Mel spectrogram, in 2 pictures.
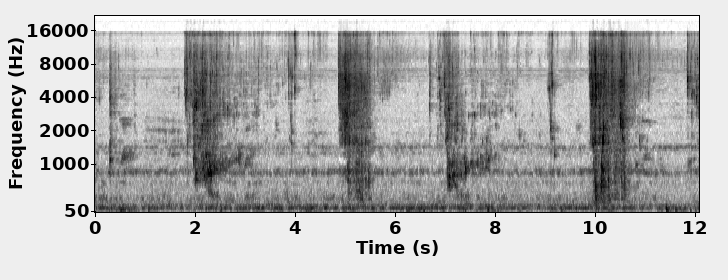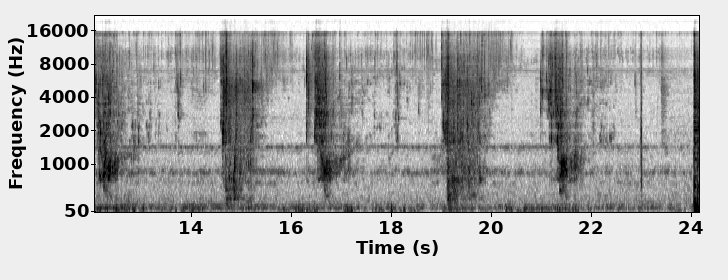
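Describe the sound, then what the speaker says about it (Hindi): Water splashes and trickles in a series of separate pours, six glasses into a cooking pot for beef biryani, each a short burst of liquid hitting liquid, with quiet pauses between them. "ये मैं पानी डाल रही हूँ 6 गिलास।"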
